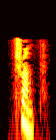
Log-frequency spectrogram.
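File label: "trump", English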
